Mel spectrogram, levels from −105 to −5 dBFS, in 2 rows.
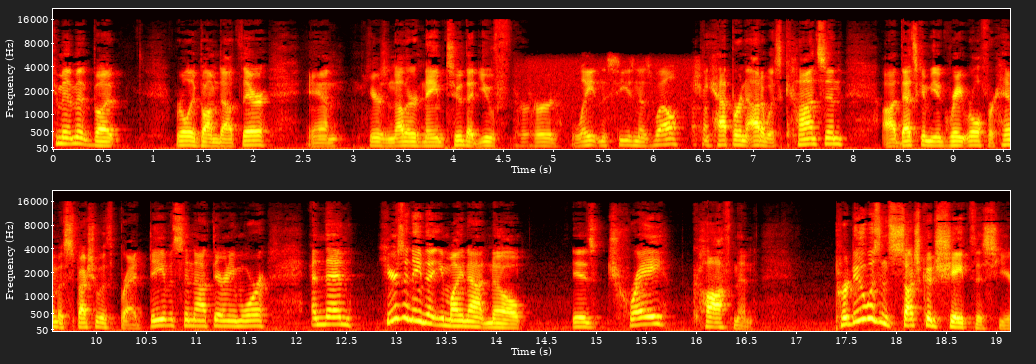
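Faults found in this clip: Digital radio blending to analogue, 4.56–6.59 s: speech cross-fades over 212 ms to the AM analogue feed, then returns. Level drops about 4 dB, steady hiss roughly 25 dB under the speech. Component: hybrid receiver losing digital lock. Unlike a codec bandwidth step-down, the change arrives with hiss and fades smoothly rather than switching abruptly.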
